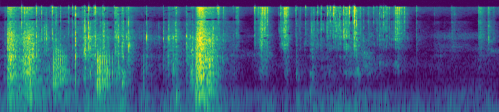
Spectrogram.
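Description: Plastic sweet wrappers and packets crinkling as they are handled and packed into a cardboard box, with the loudest rustle about two seconds in, then quieter rustling.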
